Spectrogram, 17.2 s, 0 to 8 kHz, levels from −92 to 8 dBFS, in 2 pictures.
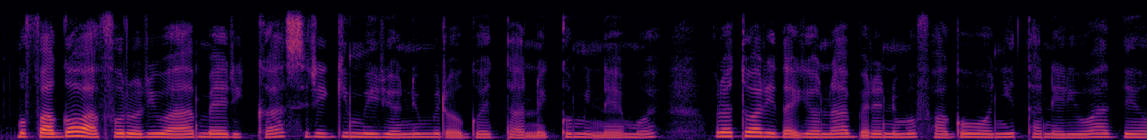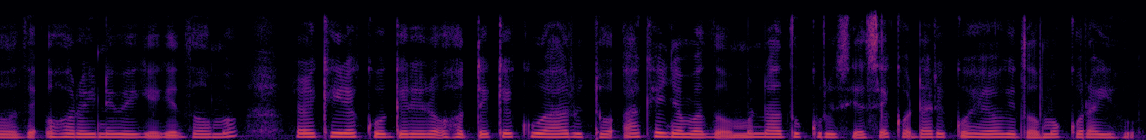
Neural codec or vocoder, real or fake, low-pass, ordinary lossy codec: none; real; 7.2 kHz; none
